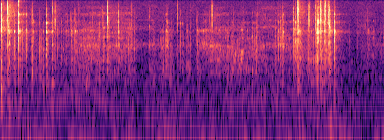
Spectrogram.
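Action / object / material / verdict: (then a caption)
tap / wooden abacus with wooden beads on metal rods / wood / none. Fingertips slide and tap the painted wooden beads on the metal rods of a wooden abacus. Quick, bright clicks come in bursts at the start and again near the end, with quieter sliding and rubbing between them. The sound is soft overall and has almost no low end.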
